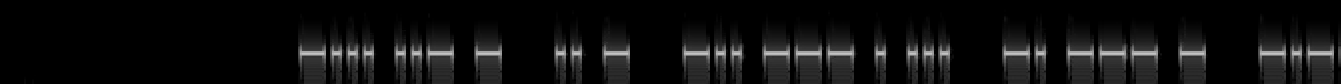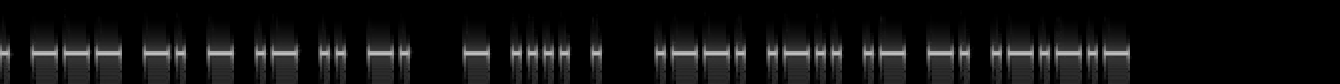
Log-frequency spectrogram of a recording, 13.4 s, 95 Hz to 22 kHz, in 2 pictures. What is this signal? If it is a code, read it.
Morse code, heard as a keyed tone, about 30 wpm, 700 Hz. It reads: BUT IT DOES NOT CONTAIN THE PLAN.
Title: Sentences from Top 1000 Words - Review Part 2 - 30wpm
